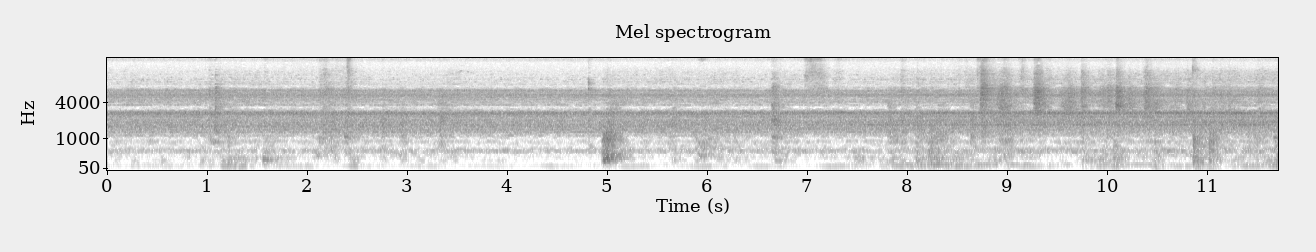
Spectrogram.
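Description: A metal kettle ticks and pops now and then as it warms, more often toward the end.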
